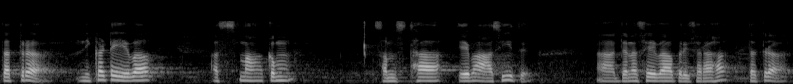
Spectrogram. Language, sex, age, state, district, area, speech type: Sanskrit, male, 18-30, Karnataka, Chikkamagaluru, urban, spontaneous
